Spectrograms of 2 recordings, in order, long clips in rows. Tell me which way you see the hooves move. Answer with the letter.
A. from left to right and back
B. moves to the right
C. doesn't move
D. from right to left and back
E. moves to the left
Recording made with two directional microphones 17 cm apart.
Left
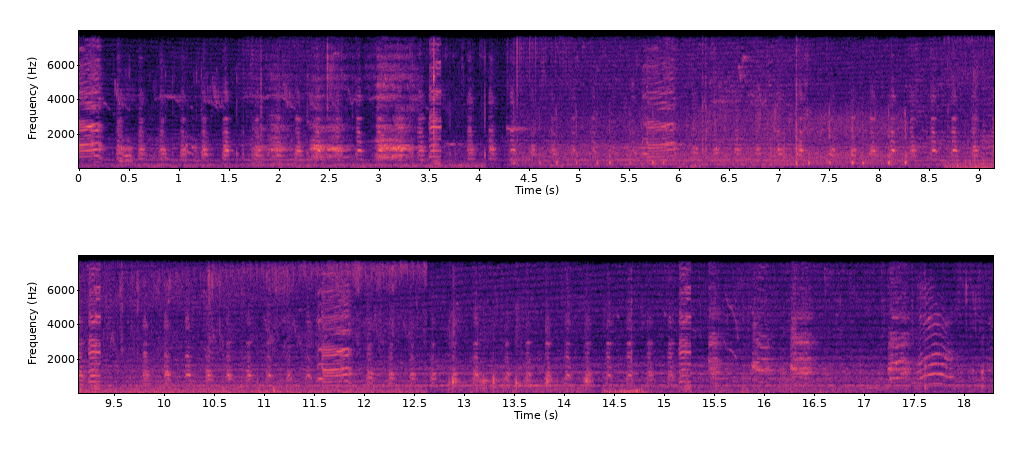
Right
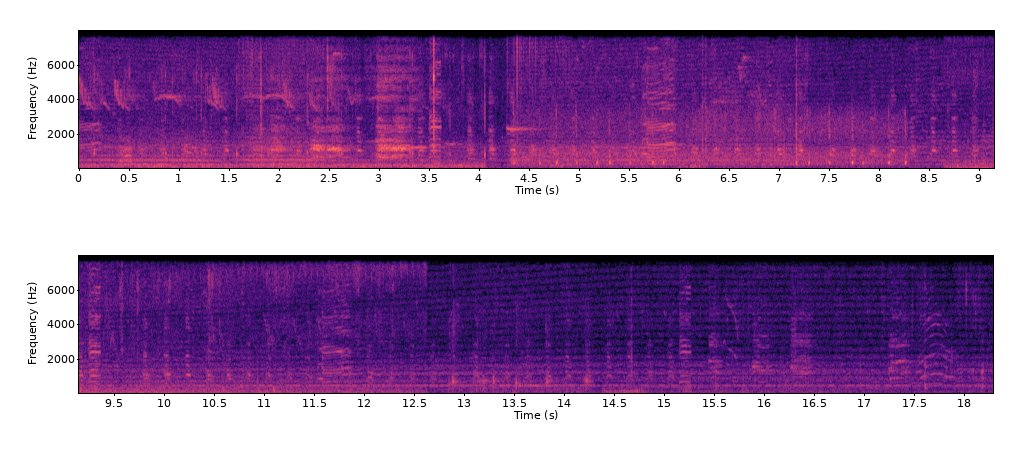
E.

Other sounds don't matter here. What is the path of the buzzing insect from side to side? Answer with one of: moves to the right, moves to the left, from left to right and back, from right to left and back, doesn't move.
moves to the left.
